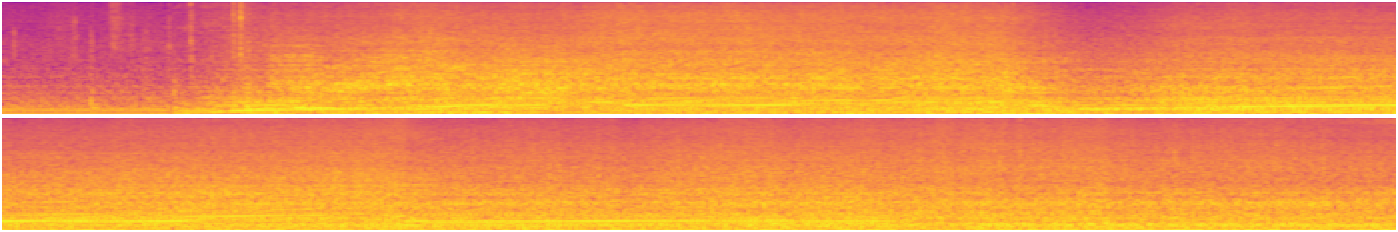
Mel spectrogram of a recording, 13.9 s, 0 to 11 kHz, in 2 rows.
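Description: A 2015 Dodge Charger R/T with the 5.7 Hemi V8 accelerates hard, its loud, close engine note climbing through gears with pitch rising, dropping at each shift, then rising again over steady road roar.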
